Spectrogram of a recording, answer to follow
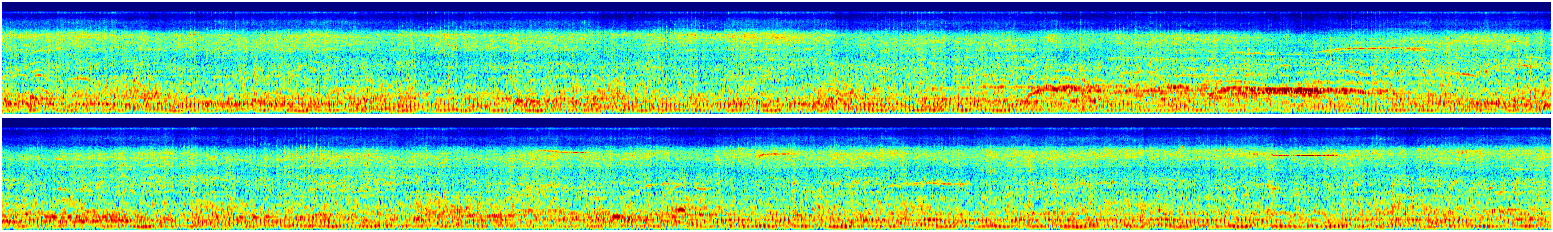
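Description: Motorcycle engine running steadily at high revs as it circles the wall of a wall-of-death drum.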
